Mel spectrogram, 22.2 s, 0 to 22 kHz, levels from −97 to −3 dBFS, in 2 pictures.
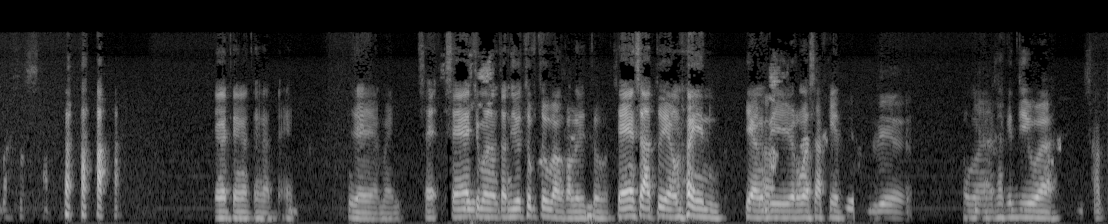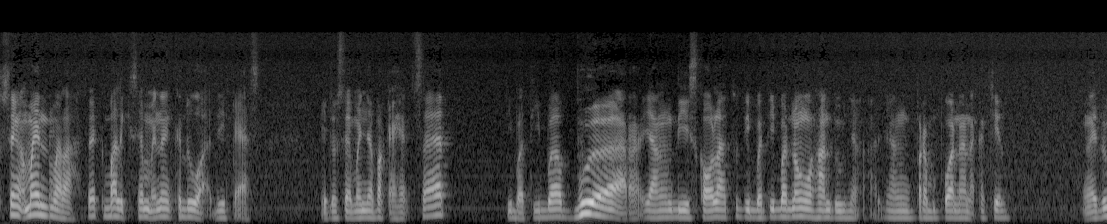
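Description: Speech suppressed in double talk first appears at 2.70–3.01 s. The talker's level drops by around 25 dB, likely because an echo canceller mistook overlapping talk for echo. It recurs at 5.69–6.17 s, 7.72–8.76 s, 9.92–10.07 s and 10.40–10.92 s, with drops of about 15 to 30 dB. On a waveform these are sudden envelope collapses; a spectrogram shows the energy thinning out above the low band.

Echo leak is heard at 4.39–4.45 s, 4.72–4.94 s and 7.68–7.83 s. It is a copy of the speech 222 ms late, around 25 dB and then 10 dB below the talker. It is likely residue the far-end canceller failed to remove. On a spectrogram it shows as a displaced, smeared repeat of earlier harmonic patterns.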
